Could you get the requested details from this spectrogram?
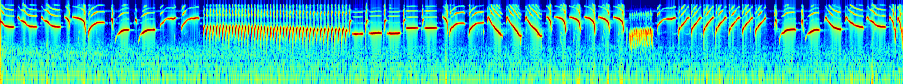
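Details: Long continuous canary song meant for tutoring young or silent canaries: bursts of quick falling whistles, a sustained buzzy trill, short flat notes, then a low harsh burst before more rapid sweeping phrases.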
